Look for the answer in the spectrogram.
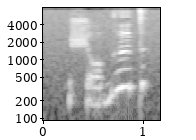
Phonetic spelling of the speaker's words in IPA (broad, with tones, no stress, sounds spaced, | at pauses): ʃ ɔ̰˩ ɡʱ ə˥ t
